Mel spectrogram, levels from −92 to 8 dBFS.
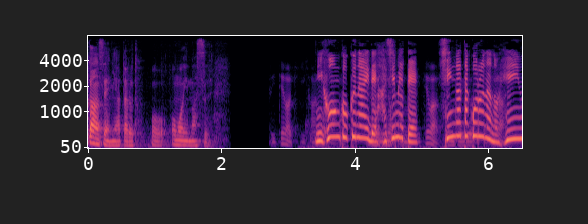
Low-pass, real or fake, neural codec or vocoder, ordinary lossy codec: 7.2 kHz; real; none; none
